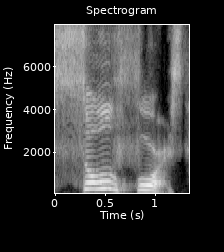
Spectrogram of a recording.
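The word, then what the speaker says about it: Sol4ce: It's spelled S O L 4C. So it's soul force.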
